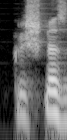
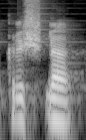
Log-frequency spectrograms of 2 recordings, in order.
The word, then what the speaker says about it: Krishna: mentions the point that for chanting Krishna, the tongue should be used, and then for Rama, the upper and lower lip should be used, right? So we should use the tongue and the lips properly.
